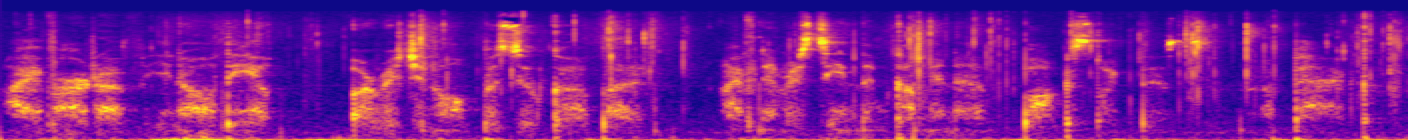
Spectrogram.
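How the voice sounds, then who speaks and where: A woman whispers in a relaxed tone at a moderate pace. Her loudness swings widely, with long, frequent pauses. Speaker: ASMR gum chewing creator. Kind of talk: casual whispered ramble to camera. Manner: whispered, relaxed. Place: home room. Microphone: lapel.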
